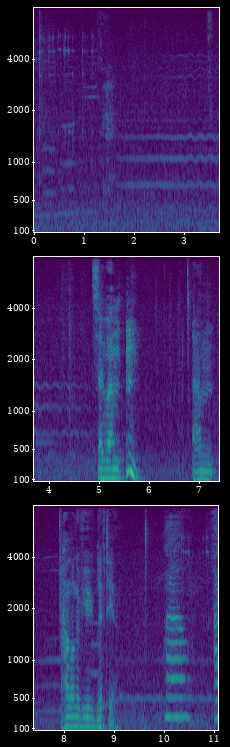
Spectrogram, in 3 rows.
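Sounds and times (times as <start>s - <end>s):
glasses clinking in a toast: 0.0s - 1.5s, 10.0s - 11.0s
speech: 5.0s - 5.9s, 6.8s - 9.2s, 10.0s - 11.0s.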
